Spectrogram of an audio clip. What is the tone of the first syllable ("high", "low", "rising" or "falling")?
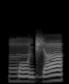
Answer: low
